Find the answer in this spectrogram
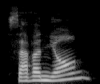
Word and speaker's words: Sauvignon: Sauvignon.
